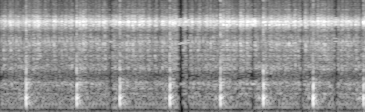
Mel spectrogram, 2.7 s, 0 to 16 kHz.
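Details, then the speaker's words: Homemade miniature 4-stroke hit-and-miss engine on Coleman lantern fuel with battery ignition: sharp firing pops about every 0.35 s, then a quiet coast with light ticking while the governor locks out the exhaust valve; normal hit-and-miss running. "so you can hear it fire and then coast and uh looking right through here you can see that little governor expanding and that's when it it locks out the exhaust valve"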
